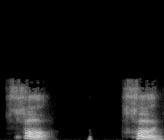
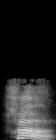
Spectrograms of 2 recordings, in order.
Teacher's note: ख की आवाज गले के अंदर से निकालनी है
